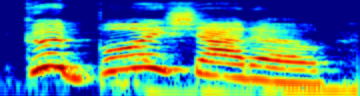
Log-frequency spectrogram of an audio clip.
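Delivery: high, loud cheer to a horse; yelled praise. Acted. Luna praises her galloping horse, yelled. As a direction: call out delighted praise from the saddle. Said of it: "Luna yelled".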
